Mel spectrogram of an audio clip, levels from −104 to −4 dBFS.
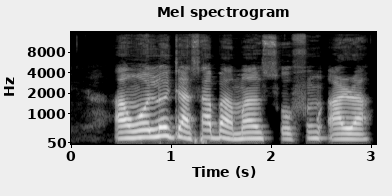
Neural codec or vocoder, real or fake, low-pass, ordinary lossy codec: none; real; 14.4 kHz; none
